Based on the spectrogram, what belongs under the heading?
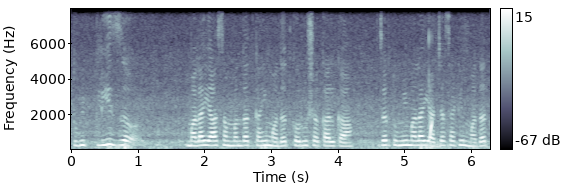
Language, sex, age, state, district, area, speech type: Marathi, female, 45-60, Maharashtra, Thane, urban, spontaneous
